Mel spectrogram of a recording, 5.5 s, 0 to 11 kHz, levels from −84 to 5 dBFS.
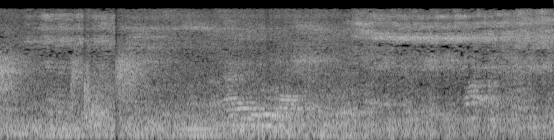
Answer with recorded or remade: recorded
